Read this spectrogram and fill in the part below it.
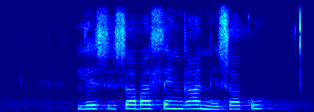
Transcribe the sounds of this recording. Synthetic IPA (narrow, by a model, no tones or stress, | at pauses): leʂiʂabaɬɛŋɡaniʂaku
